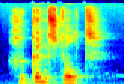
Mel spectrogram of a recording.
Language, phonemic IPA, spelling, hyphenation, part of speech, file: Dutch, /ɣəˈkʏnstəlt/, gekunsteld, ge‧kun‧steld, adjective, Nl-gekunsteld.ogg
- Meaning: contrived (unnatural and forced)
